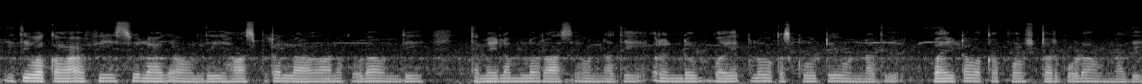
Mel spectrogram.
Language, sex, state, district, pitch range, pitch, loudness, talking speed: Telugu, male, Andhra Pradesh, Guntur, 135-145 Hz, 140 Hz, -22 LUFS, 120 wpm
